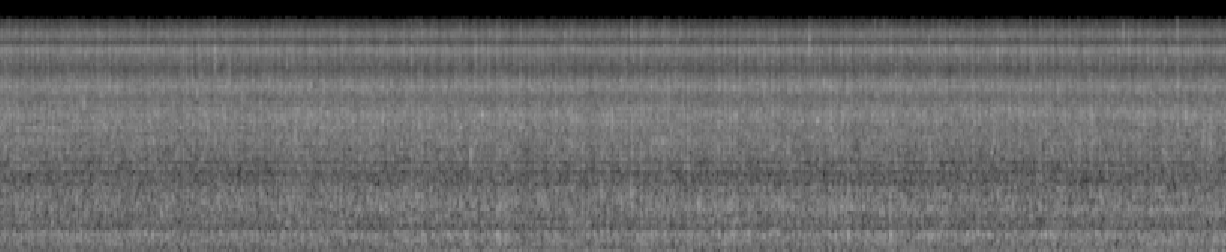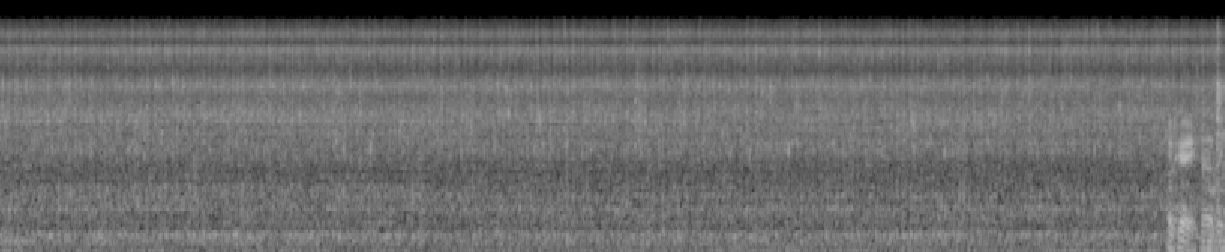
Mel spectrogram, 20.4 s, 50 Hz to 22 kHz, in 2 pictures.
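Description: A 1998 Whirlpool top-load washer fills with water, a steady even rush of incoming water and pump hum holding constant and fairly faint from start to finish.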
